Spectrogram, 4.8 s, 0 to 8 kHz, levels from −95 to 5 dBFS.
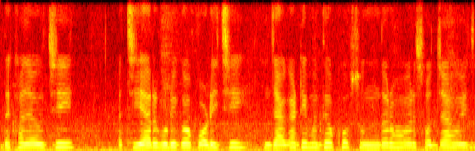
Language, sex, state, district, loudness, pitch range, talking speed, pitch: Odia, female, Odisha, Khordha, -15 LUFS, 210-230 Hz, 165 wpm, 220 Hz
